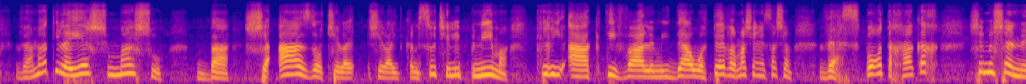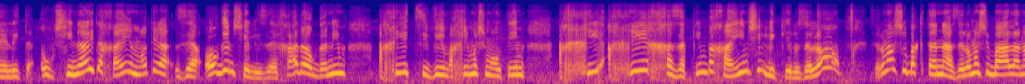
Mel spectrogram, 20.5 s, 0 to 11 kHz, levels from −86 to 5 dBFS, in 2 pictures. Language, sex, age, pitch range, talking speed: Hebrew, female, 30-49, 210-315 Hz, 165 wpm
